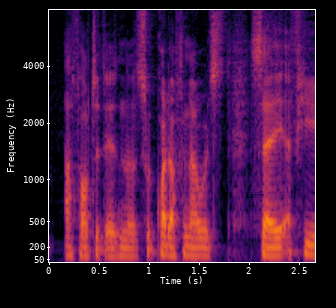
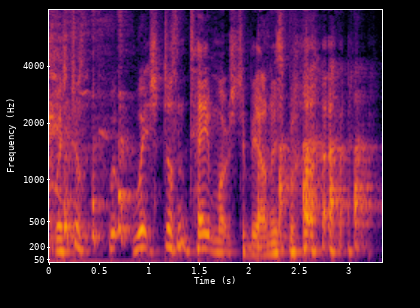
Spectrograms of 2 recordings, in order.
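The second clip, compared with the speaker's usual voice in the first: laughing through the words; giggly self-mockery; 8 semitones higher, 4 dB louder than usual. Real, not acted. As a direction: chuckle while admitting it. Laughing at own self-deprecation.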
